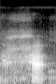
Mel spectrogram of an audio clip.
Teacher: Ha itu keluarnya makhrajnya dari wastul halqi, dari pertengahan tenggorokan, ha. Tapi kalau ha ini dari dada. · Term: ha kecil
